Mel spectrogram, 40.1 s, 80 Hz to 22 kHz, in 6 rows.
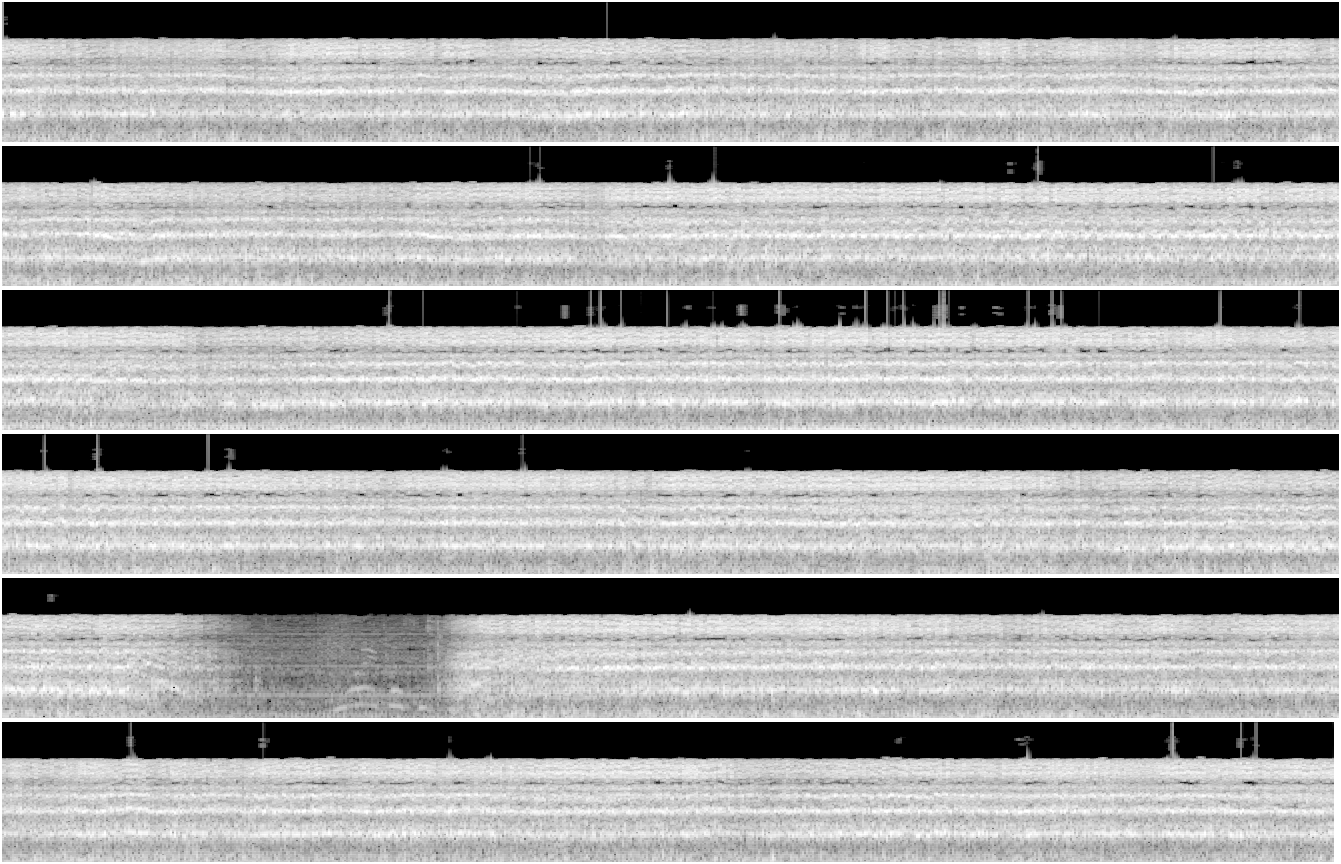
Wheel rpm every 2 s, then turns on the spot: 230, 230, 230, 230, 220, 200, 190, 210, 230, 230, 240, 230, 220, 170, 70, 230, 230, 230, 230, 230.
none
